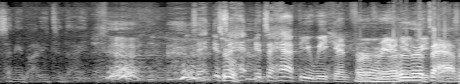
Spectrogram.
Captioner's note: laugh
